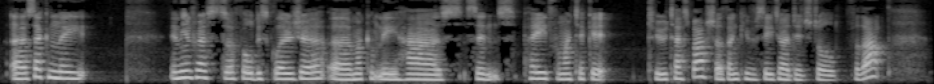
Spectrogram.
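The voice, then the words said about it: Voice slightly off from cold. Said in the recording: “I've got a bit of a cold, so if my throat or voice is a bit weird”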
